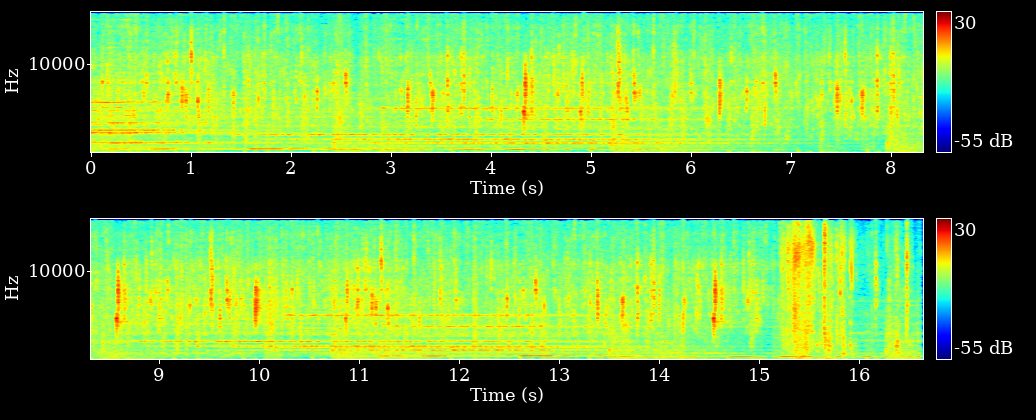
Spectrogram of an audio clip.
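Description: Petrol being splashed from containers onto concrete steps and ground, under a tense background score of long held notes.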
